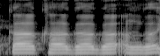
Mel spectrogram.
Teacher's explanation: क वर्ग की जितने वर्ण हैं क, ख, ग, ग, अंग, ये सब कंठ से निकल रहा है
